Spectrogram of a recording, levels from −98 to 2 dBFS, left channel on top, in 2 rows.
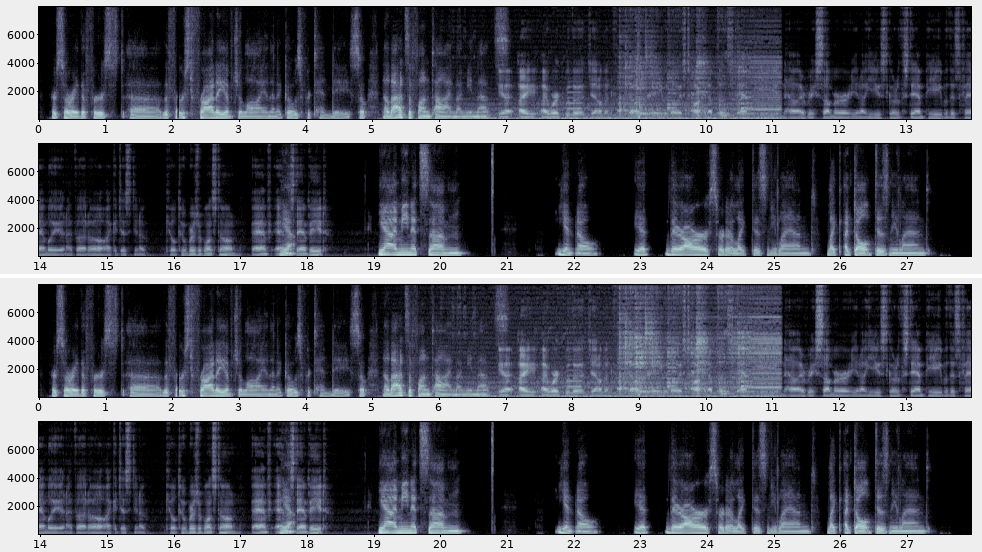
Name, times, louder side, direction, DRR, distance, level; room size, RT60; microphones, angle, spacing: voice 1, 0.0-7.0 17.6-17.8 19.1-20.4 21.7-22.4 22.9-23.1 23.4-27.3, equal, ahead, 1.0 m, -26 dB
sound 1, 5.1-11.1, right 3 dB, 70° right, 4.6 m, -37 dB
voice 2, 6.9-18.3, right 1 dB, 25° right, 7.0 m, -35 dB
head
